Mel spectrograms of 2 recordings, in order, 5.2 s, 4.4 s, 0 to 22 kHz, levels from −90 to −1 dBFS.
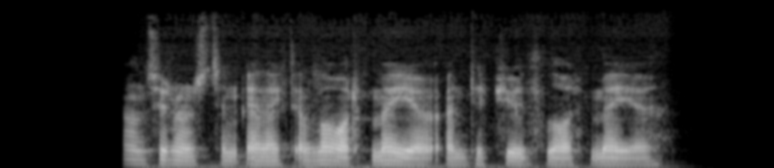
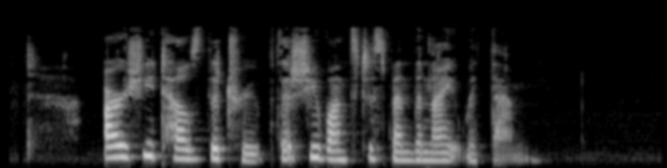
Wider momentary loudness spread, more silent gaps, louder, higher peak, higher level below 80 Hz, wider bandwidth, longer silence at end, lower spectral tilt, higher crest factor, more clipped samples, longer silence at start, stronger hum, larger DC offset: second, 9 LU vs 14 LU; neither; about the same, -26 LUFS vs -25 LUFS; second, -6 dBFS vs -2 dBFS; first, -54 dBFS vs -80 dBFS; first, 16 kHz vs 11.5 kHz; second, 0.75 s vs 0.95 s; first, -5.5 dB/octave vs -3.5 dB/octave; about the same, 22 dB vs 26 dB; neither; first, 0.85 s vs 0.2 s; neither; neither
